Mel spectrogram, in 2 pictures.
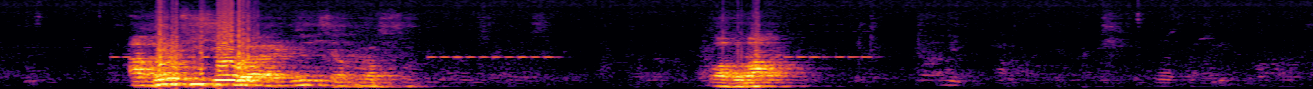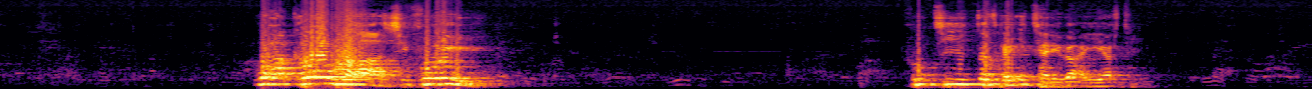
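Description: An elderly man speaks slowly into a microphone over a loudspeaker, in bursts with long pauses.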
